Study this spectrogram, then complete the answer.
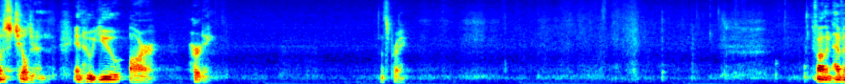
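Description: A man speaks calmly through a microphone in a large hall, with long pauses.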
